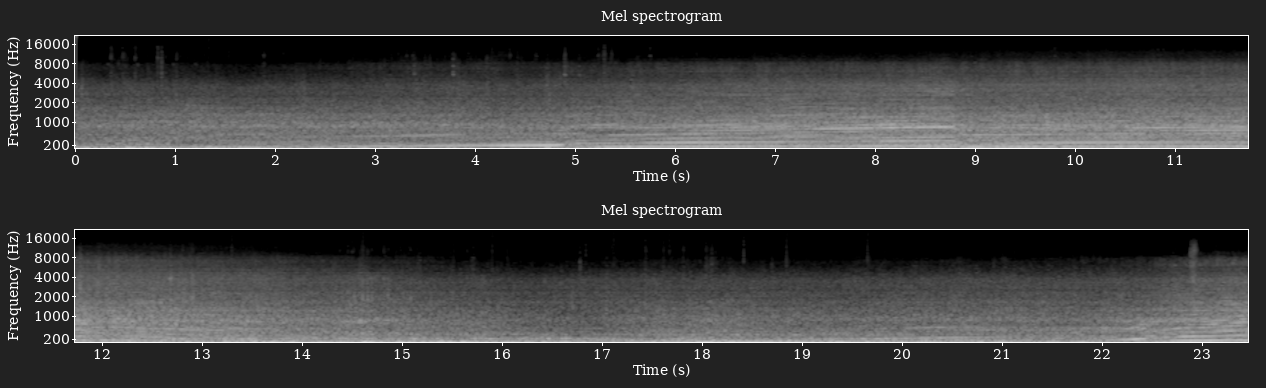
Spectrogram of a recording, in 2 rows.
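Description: A BMW M4 GT4 race car engine accelerating hard on a racetrack, with rising and falling harmonic sweeps as it revs up through gears, loud and continuous with no talk.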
